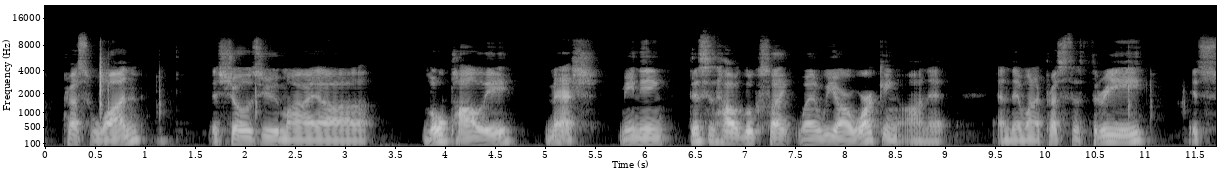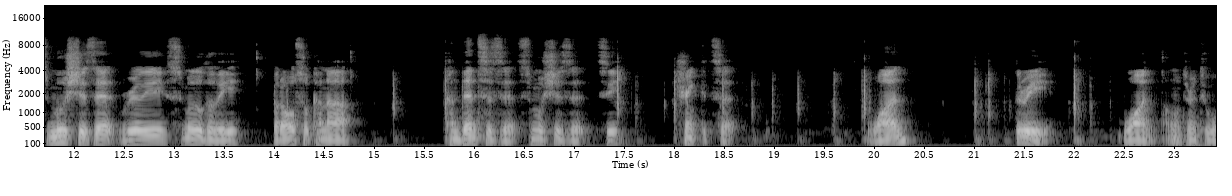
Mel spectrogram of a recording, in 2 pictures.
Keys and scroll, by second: 0.4 1, 10.7 3, 15.0 1, 15.6 3, 17.3-21.9 typing.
